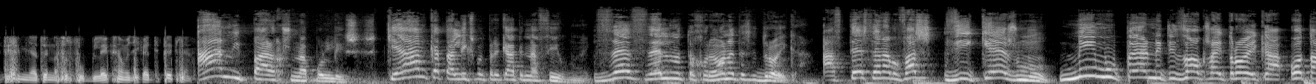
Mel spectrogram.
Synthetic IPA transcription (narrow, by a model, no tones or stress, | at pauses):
t̪iθimɲɐt̪uinɐft̪ospubleksɐmecekɐt̪i̥t̪et̪çɐɐnipɐɾxsunɐpo̞lisi̥sce̞ɐŋkɐt̪ɐliksi̥popɾeikɐpinɐfiɣume̞̰ðe̞nθe̞lonɐt̪o̞xɾe̞o̞ne̞t̪e̞st̪ind̪ɾo̞ḭkɐɐft̪e̞sθenɐpo̞fɐsisðicezmumimupeɾnit̪iðo̞ksɐit̪ɾo̞ikɐot̪ɐ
